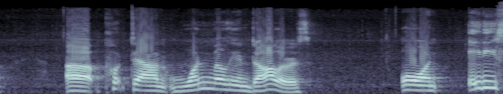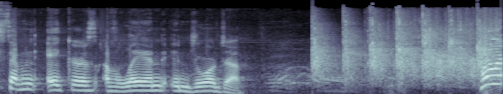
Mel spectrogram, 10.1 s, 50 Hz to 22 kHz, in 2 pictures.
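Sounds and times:
speech: 0.7 - 3.2, 4.0 - 7.6
person clapping: 8.2 - 10.0.

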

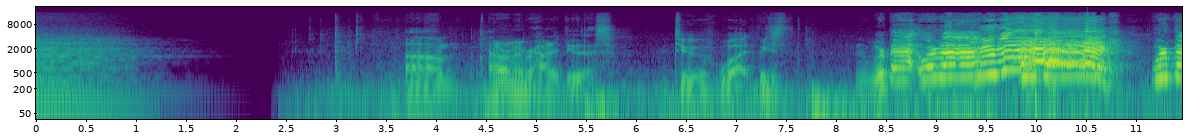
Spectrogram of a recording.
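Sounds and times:
speech: 3.7 - 7.6, 8.2 - 11.4
person screaming excitedly: 8.6 - 11.4.

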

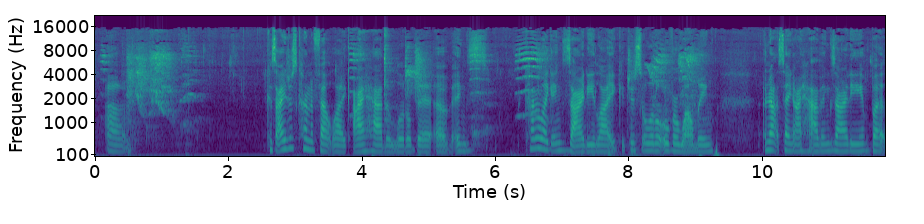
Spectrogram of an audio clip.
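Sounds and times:
dog squeaky whine: 0.0 - 1.8, 5.7 - 6.8
speech: 0.2 - 0.8, 2.6 - 9.4, 10.0 - 11.8.

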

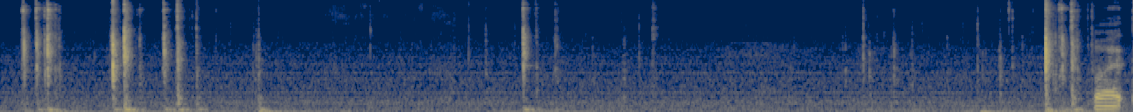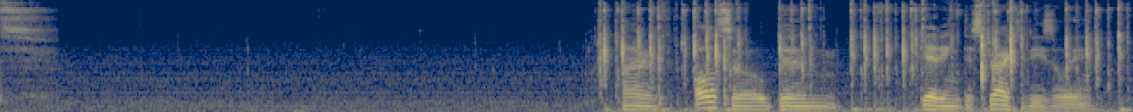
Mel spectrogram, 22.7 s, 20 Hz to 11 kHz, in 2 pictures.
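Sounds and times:
keyboard typing while writing: 0.2 - 2.8, 4.8 - 6.6, 8.4 - 11.0, 17.2 - 22.6
speech: 11.0 - 11.6, 17.6 - 19.8, 20.5 - 22.4.

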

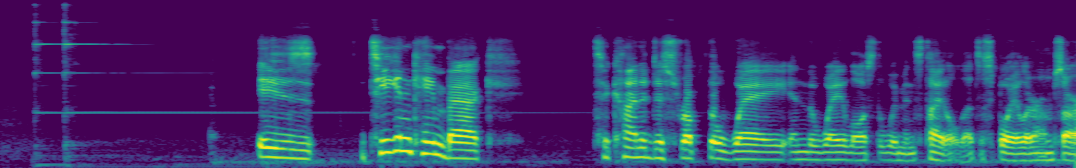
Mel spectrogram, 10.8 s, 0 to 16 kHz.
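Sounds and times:
bell struck with a bright metallic tone: 0.3 - 8.9
speech: 2.6 - 5.1, 6.0 - 10.7.

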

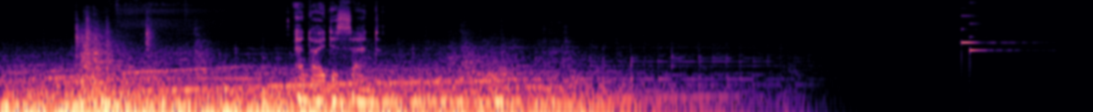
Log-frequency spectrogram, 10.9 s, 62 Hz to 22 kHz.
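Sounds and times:
elevator door sliding open: 0.0 - 7.4
speech: 3.0 - 4.0.

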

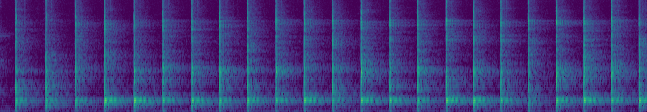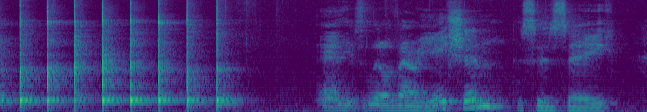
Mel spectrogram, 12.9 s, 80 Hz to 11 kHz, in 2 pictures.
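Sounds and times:
papery taps on a paper towel roll cardboard tube drum covered with washi tape and masking tape: 0.0 - 8.9
speech: 10.2 - 12.7.

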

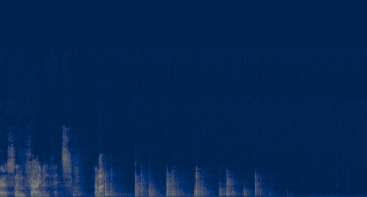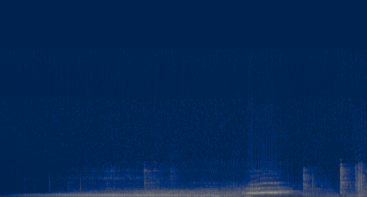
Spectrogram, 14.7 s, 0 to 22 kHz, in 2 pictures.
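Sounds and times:
speech: 0.1 - 2.4
car engine rumbling as it approaches up a road: 7.5 - 14.6.

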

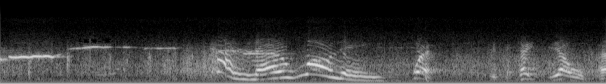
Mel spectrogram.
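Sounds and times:
man whistling a bright jaunty tune: 0.0 - 1.8
faint low hum: 0.0 - 6.0
speech: 2.3 - 6.0.

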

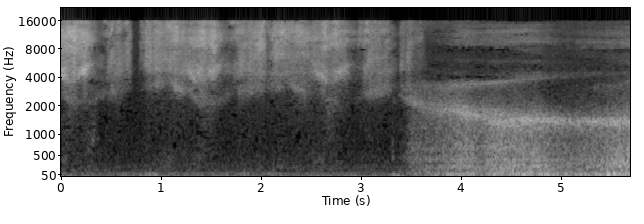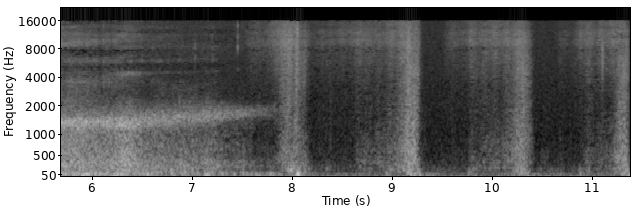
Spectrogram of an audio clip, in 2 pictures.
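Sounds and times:
ear cleaning rubbing and scratching: 0.0 - 3.6, 7.3 - 11.3
sharp scrapes: 0.0 - 4.2, 6.2 - 11.3
soft hiss: 0.0 - 11.3.

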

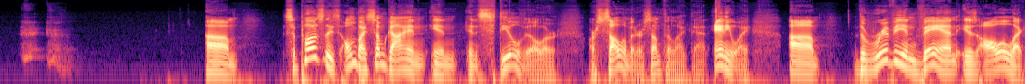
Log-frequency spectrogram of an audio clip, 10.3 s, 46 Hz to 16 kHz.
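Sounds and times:
rough throat clearing: 0.2 - 0.8
speech: 2.1 - 10.2.

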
